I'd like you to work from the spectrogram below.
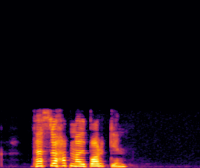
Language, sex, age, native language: Icelandic, female, 8, German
